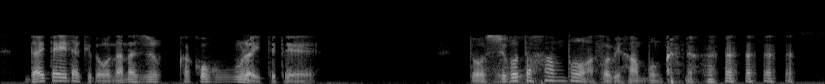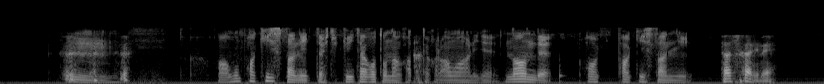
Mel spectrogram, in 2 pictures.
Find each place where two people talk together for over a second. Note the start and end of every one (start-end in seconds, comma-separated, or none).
none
